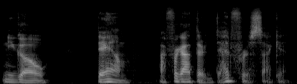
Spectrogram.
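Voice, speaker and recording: Bright, low-pitched man as an actor playing haunted podcaster. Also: fairly quick, dry recording. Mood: wistful, aching. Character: former reality show contestant turned podcaster, haunted, defensive man. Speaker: podcast host. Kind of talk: naturalistic audio drama dialogue.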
